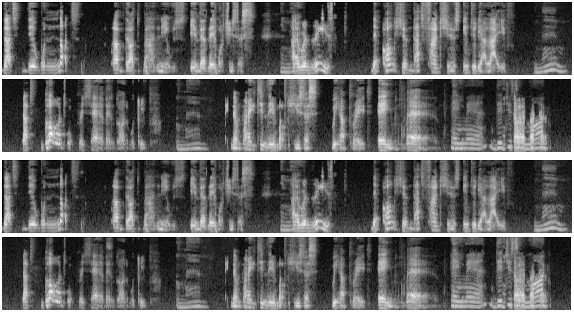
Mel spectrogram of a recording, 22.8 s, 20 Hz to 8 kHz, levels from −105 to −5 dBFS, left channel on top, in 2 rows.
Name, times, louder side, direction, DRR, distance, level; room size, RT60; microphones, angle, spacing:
voice 1, 0.0-1.5 2.2-5.0 5.8-6.6 7.4-10.1 11.8-14.3 16.0-17.7 18.0-18.7 18.9-19.9 21.6-22.3, left 3 dB, 40° left, 2.6 m, -25 dB
voice 2, 5.6-6.0 10.6-11.3 14.9-15.5 20.4-20.7, equal, 15° right, 6.9 m, -38 dB
voice 3, 20.4-22.4, right 2 dB, 75° right, 6.4 m, -32 dB
open air
head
